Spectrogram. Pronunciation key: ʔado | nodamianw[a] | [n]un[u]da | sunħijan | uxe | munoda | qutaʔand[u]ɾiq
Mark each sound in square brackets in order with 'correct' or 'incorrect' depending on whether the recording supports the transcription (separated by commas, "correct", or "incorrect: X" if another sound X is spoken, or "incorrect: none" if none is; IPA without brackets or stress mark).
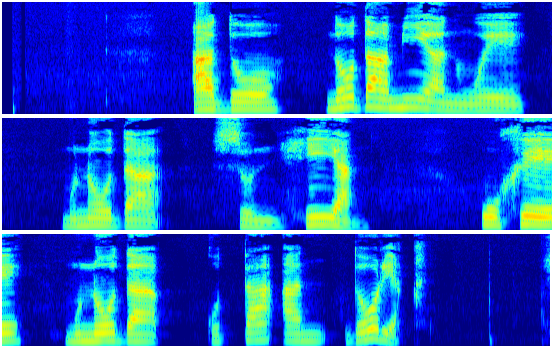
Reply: incorrect: e, incorrect: m, incorrect: o, incorrect: o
